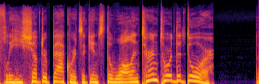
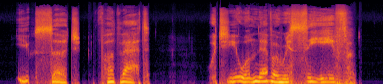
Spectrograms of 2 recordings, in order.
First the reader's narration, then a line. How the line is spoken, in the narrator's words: she hissed with her last breath before dying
